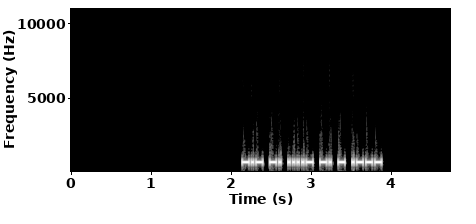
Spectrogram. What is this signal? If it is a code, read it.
Morse code, heard as a keyed tone, about 43 wpm, 700 Hz. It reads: KN4NTJ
